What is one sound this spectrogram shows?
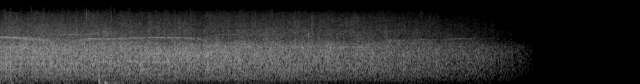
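An audience applauds in a large hall, then the sound fades away.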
